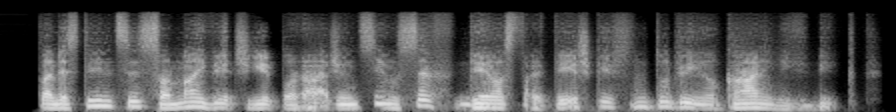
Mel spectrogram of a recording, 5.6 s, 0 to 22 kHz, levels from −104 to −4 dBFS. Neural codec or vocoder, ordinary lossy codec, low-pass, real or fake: codec, 44.1 kHz, 0.9 kbps, DAC; none; 14.4 kHz; fake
